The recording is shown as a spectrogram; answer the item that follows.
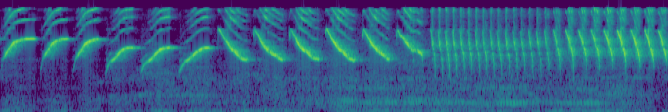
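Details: Canary song of rapid descending whistled sweeps repeated about three to four times a second, then switching to a fast, even buzzy trill of short repeated notes.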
